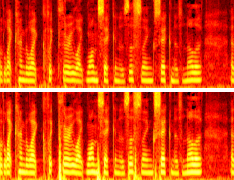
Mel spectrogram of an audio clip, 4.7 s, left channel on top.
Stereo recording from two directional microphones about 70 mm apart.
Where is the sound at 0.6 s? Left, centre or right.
Centre.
